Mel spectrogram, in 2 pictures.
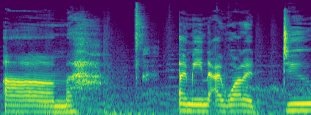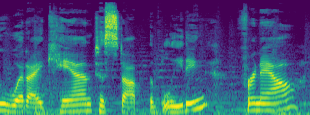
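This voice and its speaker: A woman's voice: on the low side, slow pace. A woman talking casually as a player in a tabletop roleplaying game. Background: background music.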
